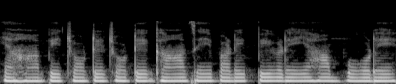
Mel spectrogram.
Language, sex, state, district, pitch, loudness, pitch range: Hindi, female, Punjab, Kapurthala, 165 Hz, -16 LUFS, 160-165 Hz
